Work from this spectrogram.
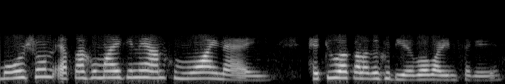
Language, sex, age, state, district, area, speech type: Assamese, female, 30-45, Assam, Nagaon, rural, conversation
